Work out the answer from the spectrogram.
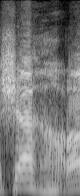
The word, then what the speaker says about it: شهر: শিনহা জবর শাহ, রা দুই জের রিন, শাহরিন। ওয়াকফ করলে রিন হবে না, শুধু র সাকিন হইলে যেভাবে উচ্চারণ হয়। শাহর, শাহর।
